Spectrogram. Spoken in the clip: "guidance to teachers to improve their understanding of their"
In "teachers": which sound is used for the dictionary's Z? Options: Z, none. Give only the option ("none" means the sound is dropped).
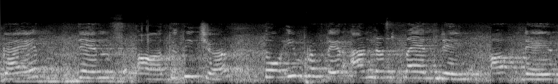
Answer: none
